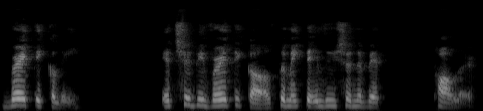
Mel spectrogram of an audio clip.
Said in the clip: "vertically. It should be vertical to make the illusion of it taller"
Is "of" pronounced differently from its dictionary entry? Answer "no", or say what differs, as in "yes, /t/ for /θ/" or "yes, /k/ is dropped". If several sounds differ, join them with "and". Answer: no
